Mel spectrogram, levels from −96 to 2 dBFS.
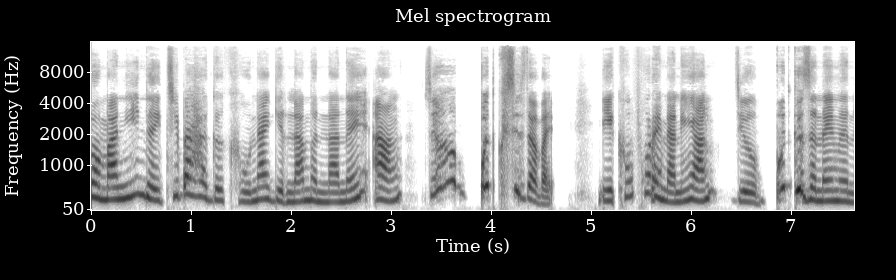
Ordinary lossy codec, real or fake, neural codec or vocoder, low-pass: MP3, 96 kbps; fake; codec, 32 kHz, 1.9 kbps, SNAC; 14.4 kHz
